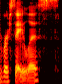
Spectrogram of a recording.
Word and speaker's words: Versailles: And it's in a city in Kentucky called, it's spelled like Versailles, but it's pronounced Versailles.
